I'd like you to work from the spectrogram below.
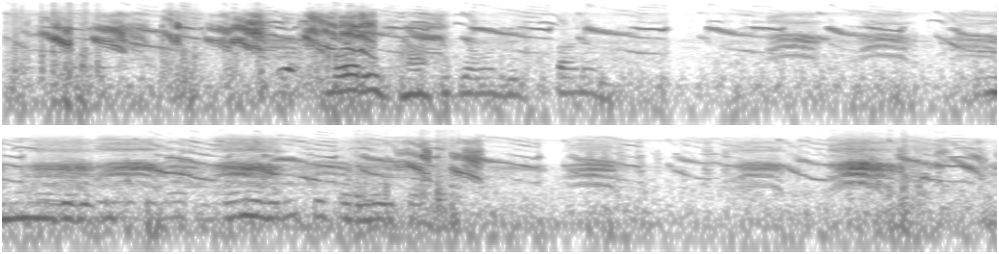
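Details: Babblers near a bird net trap chattering in a busy overlapping flock chorus of harsh, scratchy, downslurred notes over ten seconds, with human voices talking low in the background.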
